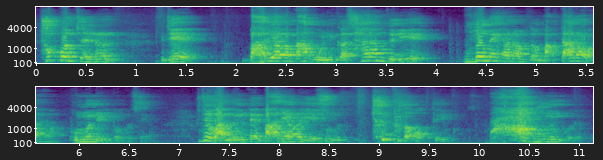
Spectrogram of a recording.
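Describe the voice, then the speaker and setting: A man's voice: fairly high pitch, normal speed. A male pastor preaching a sermon, asking the congregation questions and answering them himself, acting out voices along the way. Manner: animated, acts out quoted voices. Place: church sanctuary. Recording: very echoey hall, mic at a distance.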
